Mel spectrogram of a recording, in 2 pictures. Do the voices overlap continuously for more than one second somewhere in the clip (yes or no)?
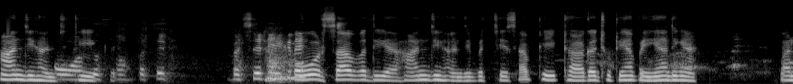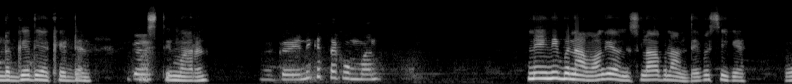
no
